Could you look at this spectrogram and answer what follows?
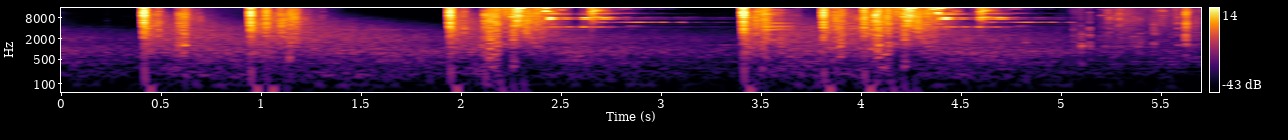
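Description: Light machine gun firing in a shooter game, three separate loud bursts of rapid shots, each cutting in sharply and then fading off in a ringing tail before the next one starts.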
